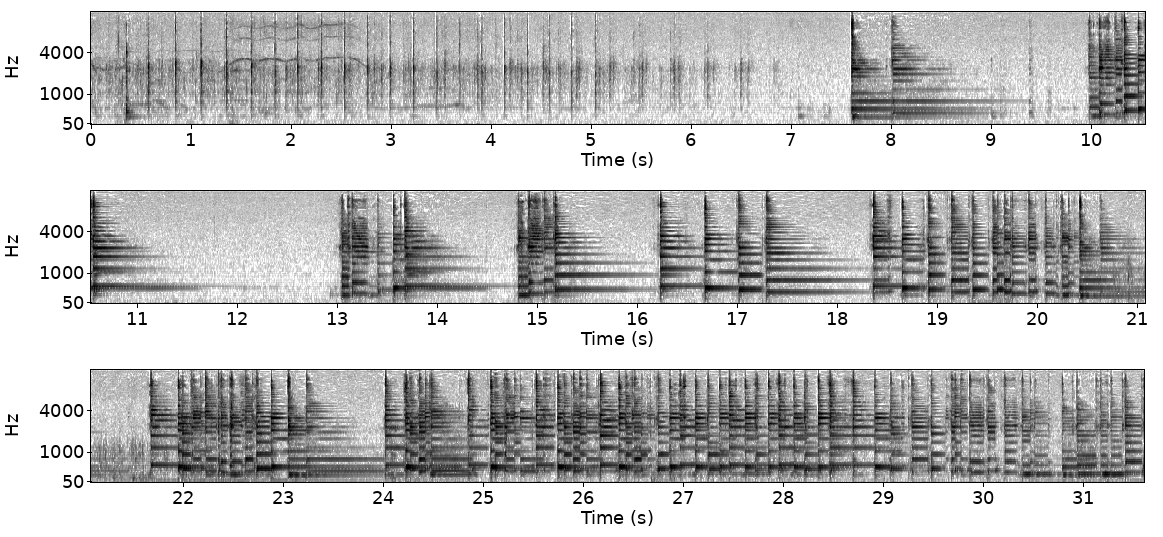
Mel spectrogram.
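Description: Solo double-necked plucked lute with nylon strings. It starts with a quick run of soft rapid plucks, then plays single ringing notes a couple of seconds apart, and in the last third settles into a busy, continuous melody.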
